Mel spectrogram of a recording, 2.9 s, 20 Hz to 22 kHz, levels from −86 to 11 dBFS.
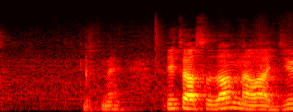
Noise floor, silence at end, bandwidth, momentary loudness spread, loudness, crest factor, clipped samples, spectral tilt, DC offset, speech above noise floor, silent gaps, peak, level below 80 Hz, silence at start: -53 dBFS; 0 s; 12 kHz; 22 LU; -21 LUFS; 22 dB; under 0.1%; -6 dB/octave; under 0.1%; 31 dB; none; -4 dBFS; -78 dBFS; 0.85 s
